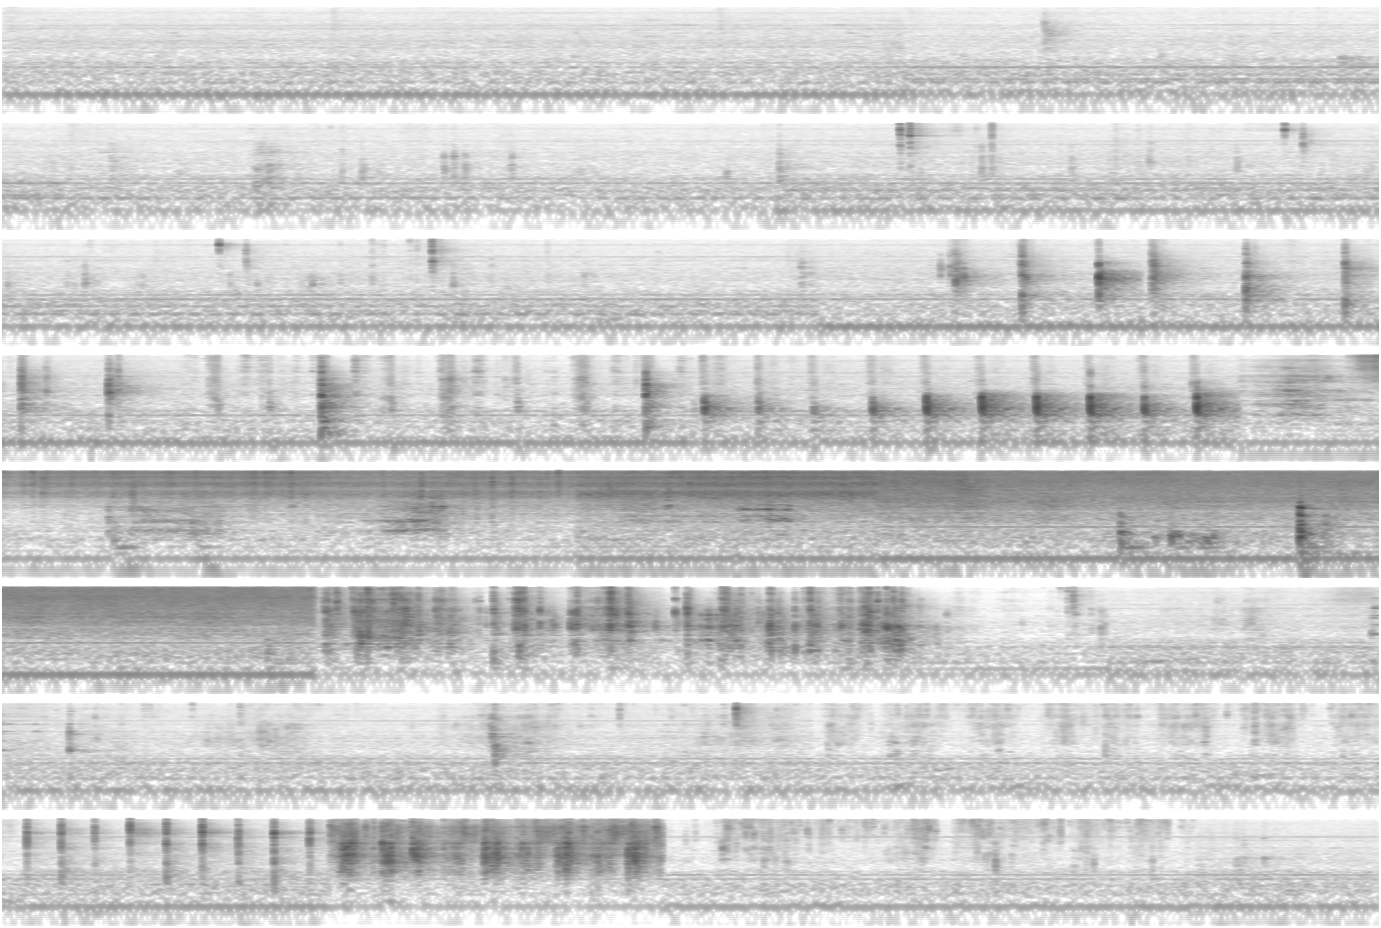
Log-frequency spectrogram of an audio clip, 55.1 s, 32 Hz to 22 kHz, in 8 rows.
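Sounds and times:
food sizzling in a pan: 0:26.9 - 0:36.0.

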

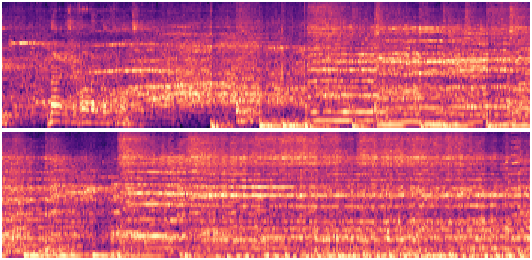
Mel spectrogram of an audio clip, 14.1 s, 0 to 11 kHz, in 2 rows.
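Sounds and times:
live band playing loudly: 0:02.8 - 0:14.0.

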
